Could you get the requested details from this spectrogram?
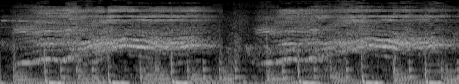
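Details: Loud electronic music with a steady beat and a high synthetic melody throughout.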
